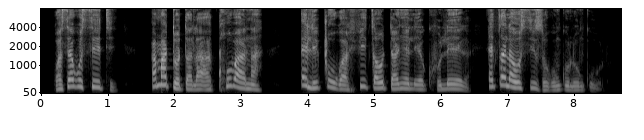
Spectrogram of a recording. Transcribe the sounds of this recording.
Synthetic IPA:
ɣwaseɣusiːtʰi | amad̥ʱɔd̥ʱalaːǃʰuβana | eliǁuɣafiǀaud̥ʱaɲɛlekʰulɛɣa | ɛǀɛlausizɔɣuŋkʼuluŋkʼuːlu

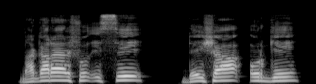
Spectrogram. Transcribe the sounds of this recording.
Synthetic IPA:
nʔɐɡɐɾɐjɐɾʃɔt͡sɪsːɪ | d̪ɛjʃaːɔɾɡeː

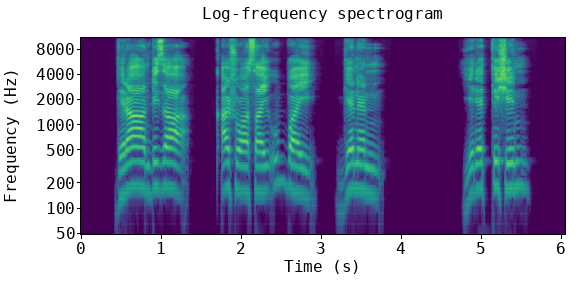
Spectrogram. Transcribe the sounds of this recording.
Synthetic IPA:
d̪ɛɾɐːnd̪ɪzɐ | kʼɐʃɔɐsɐjʊbːɐj | ɡɛnɛn | jɛɗɛt̪ːɪʃɪn

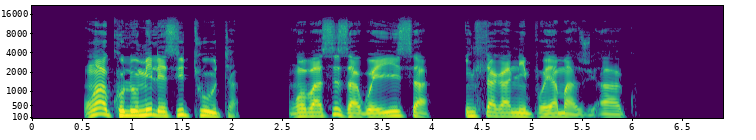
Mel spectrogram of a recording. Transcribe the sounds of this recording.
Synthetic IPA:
uŋakʰulumilesitʰutʰa̰ | ŋɔβasizaɣwejisa | inɬaɣanipʰɔjamazwiʔaːkʰɔ̥

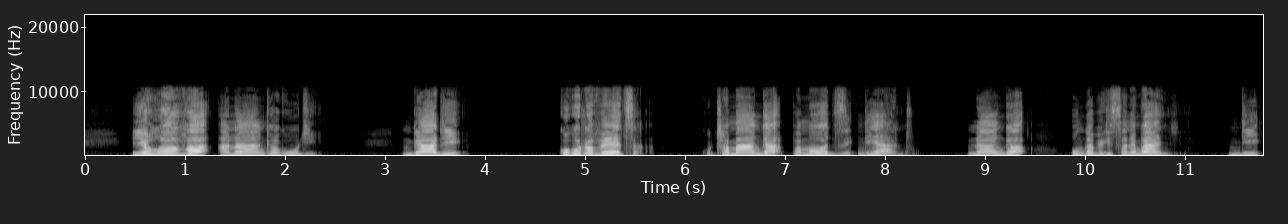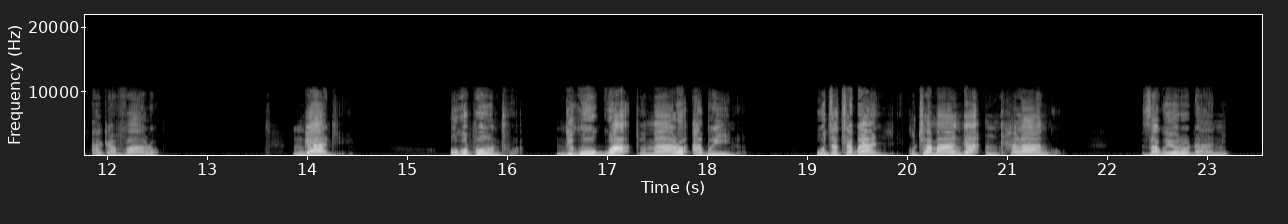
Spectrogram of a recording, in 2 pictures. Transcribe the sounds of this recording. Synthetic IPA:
jɛɦɔvaanaːŋkʰak̬uːt̬ḭ | ŋɡat̬i | kukutɔpɛt͡sʰa̰ | kutʰamaŋɡapamɔd͡zindiantʰu̥ | naŋɡa | uŋɡap̬ikisanɛɓwand͡ʒi | ndiakavaːlɔ | ŋɡati | ukupuntʰwa̰ | ndik̬uɡwapamalɔʔaɓwinɔ | ud͡zat͡sʰaɓwand͡ʒikutʰamaŋɡaŋkʰalaŋɡɔ | zakujɔɾɔɗaːni

